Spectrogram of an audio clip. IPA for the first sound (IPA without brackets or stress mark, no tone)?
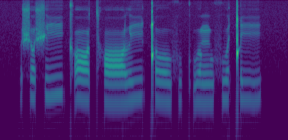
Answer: ʃ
